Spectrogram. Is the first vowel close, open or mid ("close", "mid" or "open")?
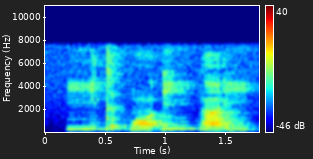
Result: close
